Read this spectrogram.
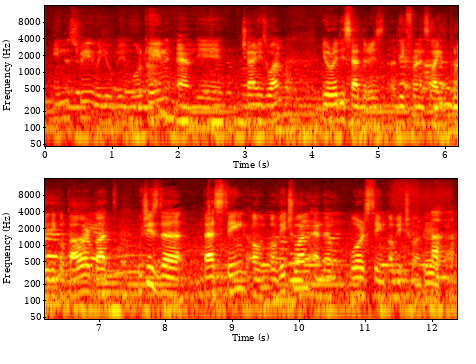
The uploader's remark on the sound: Recorded live at the best jazz bar in Hong Kong, Orange Peel!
